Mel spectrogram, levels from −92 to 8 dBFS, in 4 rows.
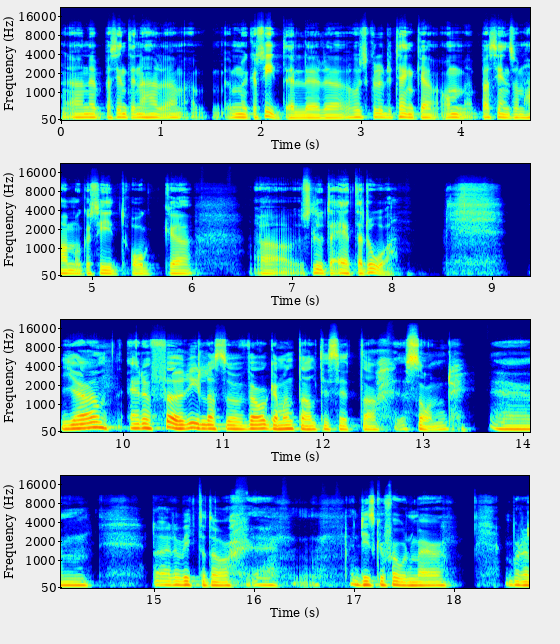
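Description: No technical faults can be heard anywhere in the recording.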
